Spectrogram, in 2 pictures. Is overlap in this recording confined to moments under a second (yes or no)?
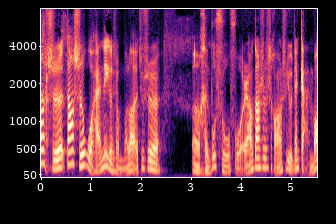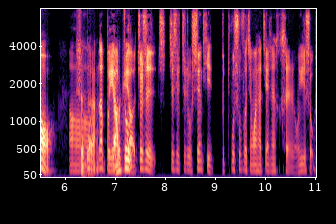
no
